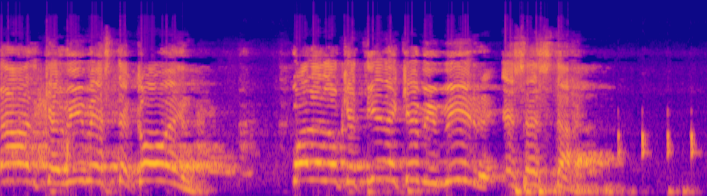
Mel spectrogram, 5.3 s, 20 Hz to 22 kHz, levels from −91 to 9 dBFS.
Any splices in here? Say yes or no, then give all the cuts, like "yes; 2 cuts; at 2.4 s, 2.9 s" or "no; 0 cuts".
no; 0 cuts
